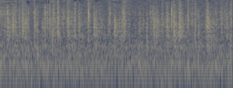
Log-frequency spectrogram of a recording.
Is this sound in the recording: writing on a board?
no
